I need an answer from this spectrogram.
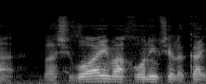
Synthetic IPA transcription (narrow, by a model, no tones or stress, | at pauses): baʃvuaimaːχʁo̞nimʃelakaj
